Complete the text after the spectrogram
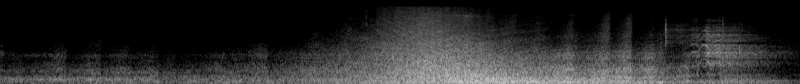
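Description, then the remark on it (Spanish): A horse neighs loudly and whinnies while hooves clip-clop steadily, the sound swelling to a peak midway before easing off, with no one speaking. “¿Te puedes quedar tranquila? ¿Rocinante?”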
